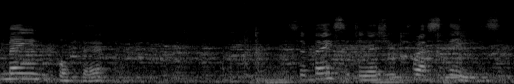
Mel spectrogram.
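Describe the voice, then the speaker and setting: A woman's voice: mid-range voice, animated, takes it slowly. A woman hosting a casual vlog in a chatty, rambling way. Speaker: host and camera operator of a restoration vlog. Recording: echoey room, music behind.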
